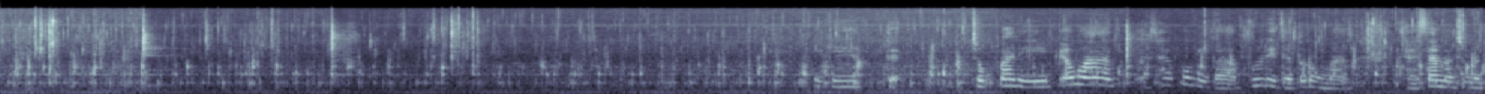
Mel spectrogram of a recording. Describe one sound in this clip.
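A metal ladle clinks and scrapes against a metal pot.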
